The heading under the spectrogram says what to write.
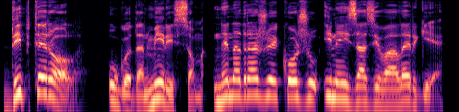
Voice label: croatian m commercial, voice demos

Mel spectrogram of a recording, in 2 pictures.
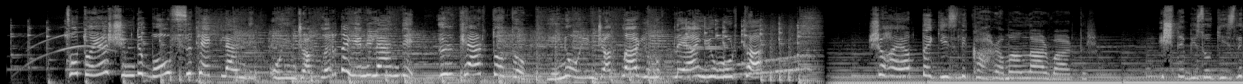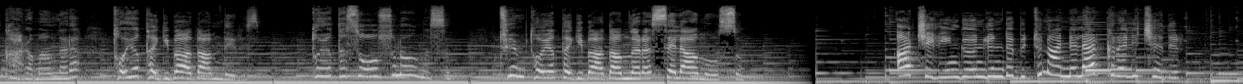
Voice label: turkish f commercial

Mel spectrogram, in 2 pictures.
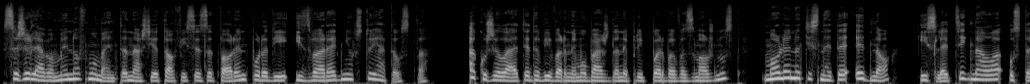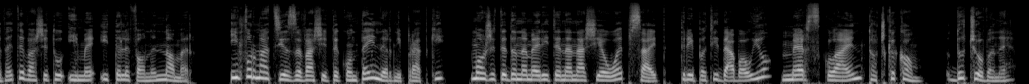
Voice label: bulgarian f ivr; voice demos

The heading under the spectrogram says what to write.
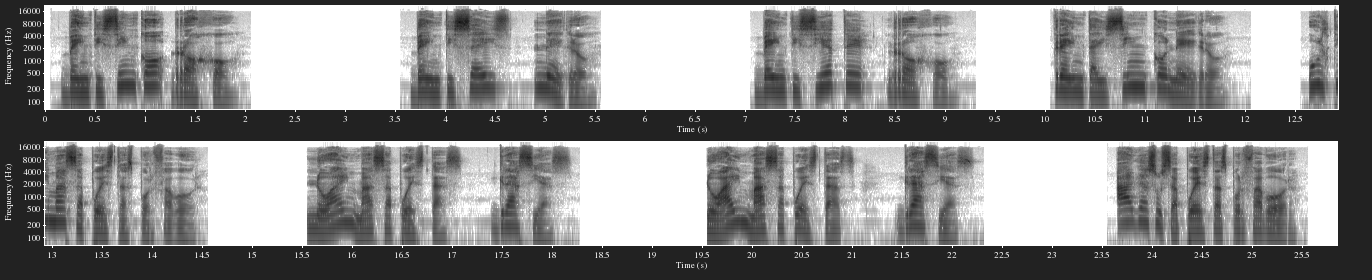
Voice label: brazilian f ivr, portuguese bra voice

